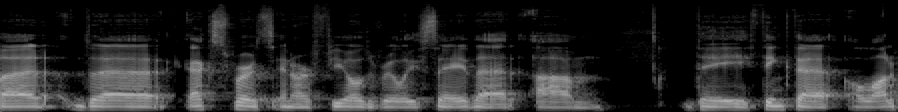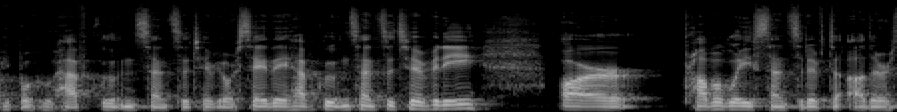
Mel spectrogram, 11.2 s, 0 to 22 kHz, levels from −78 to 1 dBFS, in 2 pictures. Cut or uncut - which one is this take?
cut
